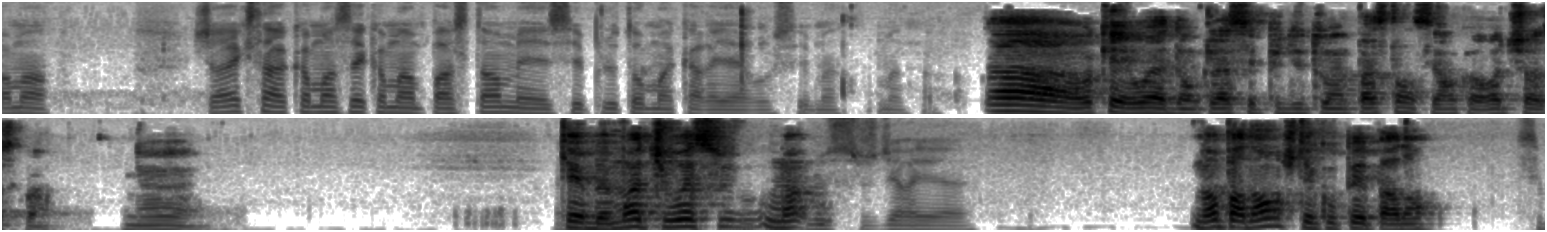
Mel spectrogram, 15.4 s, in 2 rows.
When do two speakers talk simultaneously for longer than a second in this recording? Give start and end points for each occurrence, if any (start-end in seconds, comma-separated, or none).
10.5-11.8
